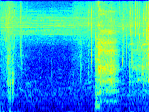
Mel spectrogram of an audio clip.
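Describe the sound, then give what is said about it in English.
Water is poured briefly for someone to drink, a splashing burst lasting about half a second over a quiet hiss, with a few faint clinks and shuffles around it. “Here, have some water. It will refresh you.”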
